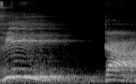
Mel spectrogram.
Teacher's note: A sílaba vi é a sílaba tônica, ou seja, a sílaba mais forte na pronúncia.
